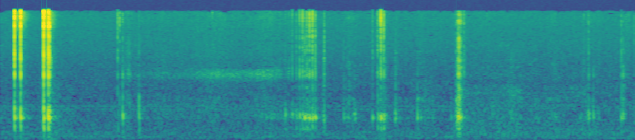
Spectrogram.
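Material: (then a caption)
Plastic. A thin black stick taps and scratches the red plastic screw cap of a small translucent plastic bottle lying on its side with liquid inside. Several quiet, sharp, bright clicks with almost no ring are spread across the clip, mixed with soft scratchy rustles between them.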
